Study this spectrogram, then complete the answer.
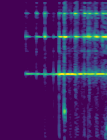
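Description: A livestream alert bell rings with bright, close, bicycle-bell-like dings, a few quick strikes that quickly blend into a ringing flourish, heard without talking.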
